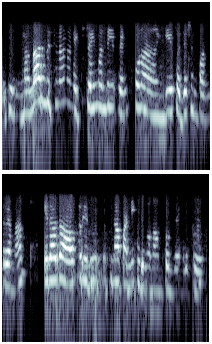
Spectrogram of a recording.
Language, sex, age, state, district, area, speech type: Tamil, female, 30-45, Tamil Nadu, Tiruvarur, rural, conversation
